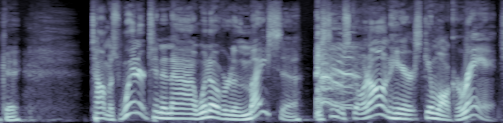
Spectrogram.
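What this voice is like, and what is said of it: Imitates an Alabama speaker's voice. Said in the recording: “does the most perfect impersonation of ... Dr. Taylor, he's from Alabama. He's from Huntsville ... It's so perfect.”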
